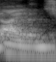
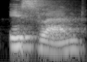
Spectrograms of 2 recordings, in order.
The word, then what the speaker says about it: island: easter island now salsa it's written island but the s is silent it's easter island bali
